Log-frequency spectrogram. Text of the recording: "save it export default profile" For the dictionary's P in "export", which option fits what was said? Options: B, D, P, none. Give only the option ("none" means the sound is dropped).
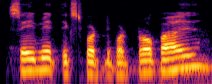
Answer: P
